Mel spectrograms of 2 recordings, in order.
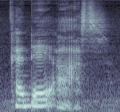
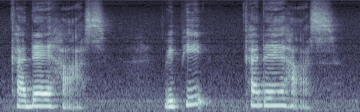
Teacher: For two of us, the question ending is kadeas. The glottal stop in kadeas is really a missing H, and sometimes that H is actually pronounced and written.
